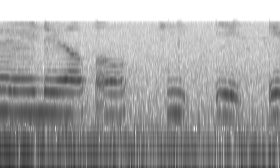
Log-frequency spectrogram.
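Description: A toddler's voice singing out a long held note, then three short sliding syllables.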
